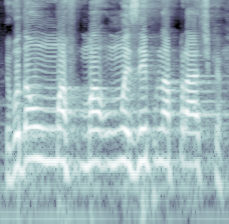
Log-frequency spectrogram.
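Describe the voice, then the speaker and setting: High-voiced Brazilian pastor in echoing hall. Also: male voice, fairly even intonation, fast talker, fairly bright tone. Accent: Brazilian Portuguese. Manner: storytelling, acts out family voices. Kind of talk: sermon. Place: church hall. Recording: long reverb of a church hall with music.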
